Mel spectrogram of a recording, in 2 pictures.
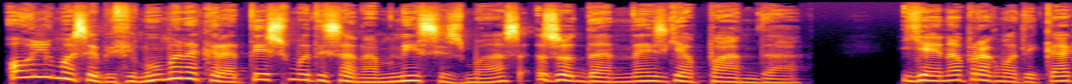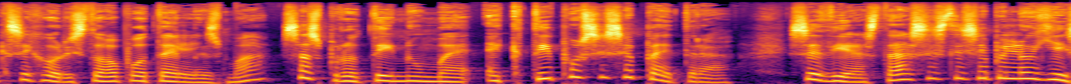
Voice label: Greek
